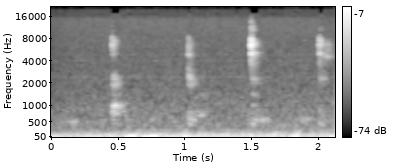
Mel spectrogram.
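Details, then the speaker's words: 2021 Ford Bronco Sport, sway bar end link rocked by hand: faint, sharp clicks about twice a second as the ball joint wiggles in its cap while the upper one is tight. Worn, loose end link that needs replacing. "I don't know if you can hear that, but I can wiggle that cap. And that's kind of I tried the one up top and I can't wiggle the one up there. So, I think I need to get a new one of these."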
